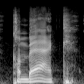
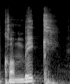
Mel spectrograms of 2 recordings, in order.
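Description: First: "come back" with an open A in "back"; correct vowel demo. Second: "come back" mispronounced as "come bek"; wrong vowel demo. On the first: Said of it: "on qu'a dit". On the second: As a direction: say "back" with a closed E sound. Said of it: "Même pas qu'a dit". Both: Shown as a demonstration.

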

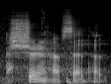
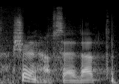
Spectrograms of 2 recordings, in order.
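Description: The two takes are said the same way.

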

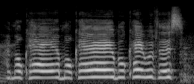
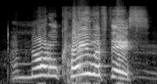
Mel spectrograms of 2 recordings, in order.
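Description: First: High, softer repeated reassurance; strained self-soothing. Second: High, loud outburst; loud protest. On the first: Gamer talking self down, strained self-soothing. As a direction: chant it high to hold yourself together. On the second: Gamer admitting they're not coping, loud protest. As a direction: wail it out in protest. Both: Real, not acted.

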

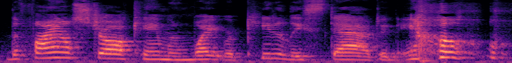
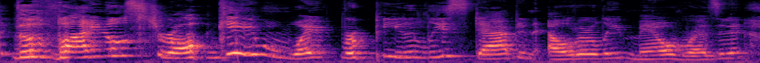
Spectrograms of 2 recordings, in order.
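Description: First: Said in the usual way. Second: Reads the line again, this time in a British accent; slightly higher, louder British accent on the news line. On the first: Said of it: "you wanna hear me do a British accent?". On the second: Shown as a demonstration. Reading the news article to viewers in a put-on British accent. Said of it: "you wanna hear me do a British accent? Oh, I'll do one".

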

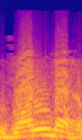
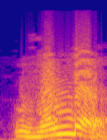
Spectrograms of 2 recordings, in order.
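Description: First: વન્ડર said "WON-der", as in wander; "o" vowel in વન્ડર. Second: વન્ડર said "WUN-der", as in wonder; short "uh" vowel in વન્ડર. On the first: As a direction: round the first vowel of વન્ડર to "o". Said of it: "ત્યાં ઓ ઉચ્ચાર થાય છે". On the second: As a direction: say વન્ડર with an open-neutral "uh", not "o". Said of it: "ત્યાં અ ઉચ્ચાર થાય છે". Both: Shown as a demonstration.

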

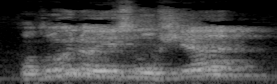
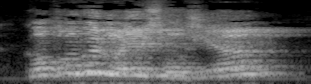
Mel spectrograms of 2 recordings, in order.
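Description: First: Said in the usual way. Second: Quand on veut noyer son chien, higher, louder and slow, hanging; mock grand opening. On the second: Proverb-lover forgets the ending, grand hanging recital. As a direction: start the proverb grandly then stall. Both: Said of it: "soufflez-moi".

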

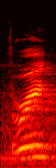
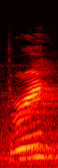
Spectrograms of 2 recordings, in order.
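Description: Both takes have the same delivery.

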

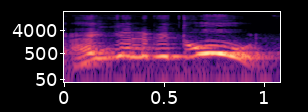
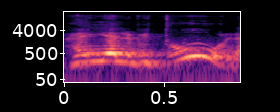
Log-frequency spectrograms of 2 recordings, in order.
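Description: First: بتقول said higher and pointed; mocking emphasis on بتقول; pointed repeat. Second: Said in the usual way. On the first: Shown as a demonstration. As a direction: lift بتقول up to hammer it home. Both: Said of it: "انا ما بقولش حاجه".

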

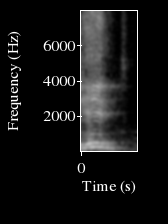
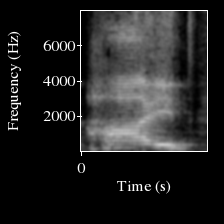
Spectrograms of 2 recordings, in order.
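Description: First: هيد with a short clipped i, like hid; wrong short vowel. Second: هايد said slowly with a long ai; correct long vowel. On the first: Teacher contrasting the wrong form for students, short vowel. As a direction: say هيد short, not هايد. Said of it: "ما قلناش". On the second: Teacher giving students the right form, slow long vowel. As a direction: draw out the ai in هايد. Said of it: "قلنا". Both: Shown as a demonstration.

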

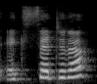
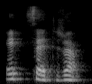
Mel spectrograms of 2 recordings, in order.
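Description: First: Et cetera said as ek-setera. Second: Et cetera as et-setera, no k. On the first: Teacher showing the wrong et cetera. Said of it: "Many people tend to pronounce it as". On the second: Teacher modelling et cetera. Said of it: "not include the X". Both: Shown as a demonstration.

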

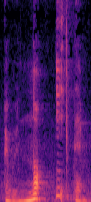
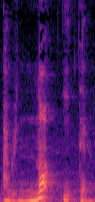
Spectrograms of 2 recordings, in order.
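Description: The two takes are said the same way.

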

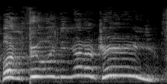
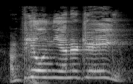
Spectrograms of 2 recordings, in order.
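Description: First: Even higher and giddier; more hyped. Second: High, loud buzzing energy; hyped up. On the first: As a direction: ride the rush even harder. Repeated, higher still. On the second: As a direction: bounce with the rush. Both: Pretend.

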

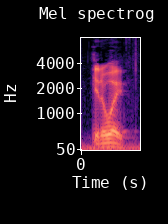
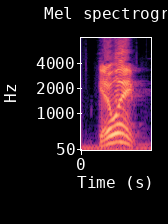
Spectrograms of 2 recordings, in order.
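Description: First: Said in the usual way. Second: Louder, higher yell of get away. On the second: Acted. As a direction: shout him off. Repeated plea, now yelled.

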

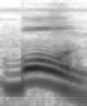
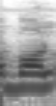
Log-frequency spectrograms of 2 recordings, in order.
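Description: First: বন with a closed o, "bon"; correct pronunciation. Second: বন with an open "aw", "bawn"; spelling pronunciation. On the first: Teacher answers the question, বন pronounced "bon". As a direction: round the vowel of বন to o. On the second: Teacher spells out the word, বন said "bawn". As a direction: open up the vowel of বন. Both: Shown as a demonstration. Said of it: "উচ্চারণটা হবে কি".

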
